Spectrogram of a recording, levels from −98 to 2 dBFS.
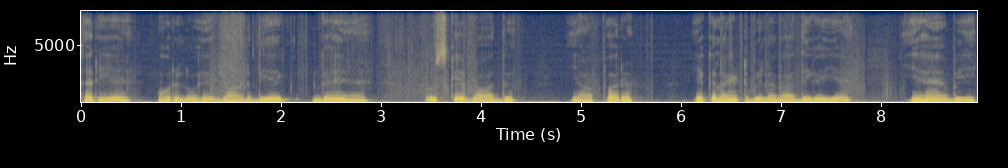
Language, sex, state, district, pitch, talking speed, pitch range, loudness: Hindi, male, Chhattisgarh, Korba, 195 Hz, 135 wpm, 190-210 Hz, -14 LUFS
